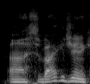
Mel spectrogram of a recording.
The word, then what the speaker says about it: cervicogenic: I saw on your website that you do things to relieve servogenic headaches. – Yes. – Did I say that right? Servogenic? – Yeah. – What is a servogenic headache? – Cervicogenic headache is basically a headache that's induced by something that has to do with the neck.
